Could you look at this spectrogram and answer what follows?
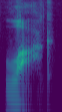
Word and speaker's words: LOQ: And just so we're all on the same page, that's pronounced LOQ.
